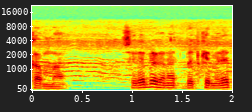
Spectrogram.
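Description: A man's voice speaking in a recited, preaching delivery, broken by a short pause about half a second in before he carries on.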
